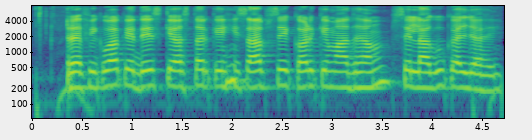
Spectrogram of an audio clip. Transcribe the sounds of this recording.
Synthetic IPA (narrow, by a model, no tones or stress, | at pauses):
ʈɾɛːpʰɪkwaked̪eːskeɐst̪əɾkeɦɪsaːbsekəɽkemaːd̪ʱjəmselaːɡukəld͡ʒaːeː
